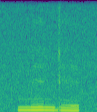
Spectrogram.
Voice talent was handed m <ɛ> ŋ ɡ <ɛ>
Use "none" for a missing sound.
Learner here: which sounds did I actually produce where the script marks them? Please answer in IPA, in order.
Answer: ɪ, ɪ

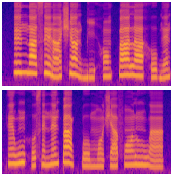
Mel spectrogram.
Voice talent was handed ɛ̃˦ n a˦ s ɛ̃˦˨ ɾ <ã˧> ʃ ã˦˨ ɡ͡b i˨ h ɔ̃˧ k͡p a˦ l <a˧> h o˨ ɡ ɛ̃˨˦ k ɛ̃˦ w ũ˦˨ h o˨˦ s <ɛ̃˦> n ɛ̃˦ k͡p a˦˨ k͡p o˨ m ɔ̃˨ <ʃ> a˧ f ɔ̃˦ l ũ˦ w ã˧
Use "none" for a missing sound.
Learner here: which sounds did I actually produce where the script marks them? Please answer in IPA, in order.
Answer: ã˨˦, a˧, ɛ̃˧, ʃ

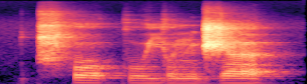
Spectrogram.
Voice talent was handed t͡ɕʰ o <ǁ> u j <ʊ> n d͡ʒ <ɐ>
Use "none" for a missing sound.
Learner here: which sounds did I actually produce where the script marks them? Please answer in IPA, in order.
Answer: k, ʊ, ɐ

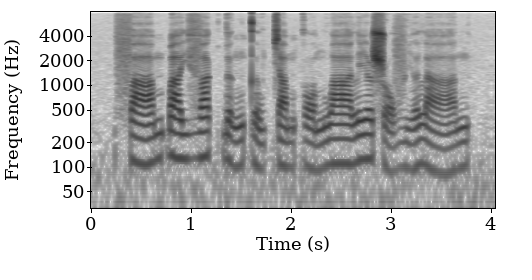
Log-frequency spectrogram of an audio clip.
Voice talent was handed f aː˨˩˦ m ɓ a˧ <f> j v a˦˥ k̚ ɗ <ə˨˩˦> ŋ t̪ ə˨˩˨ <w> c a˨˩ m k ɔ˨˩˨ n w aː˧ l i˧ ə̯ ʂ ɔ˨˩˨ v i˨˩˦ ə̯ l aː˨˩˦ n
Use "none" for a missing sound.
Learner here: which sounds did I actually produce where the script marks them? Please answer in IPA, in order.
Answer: none, ə˨˩˦, w

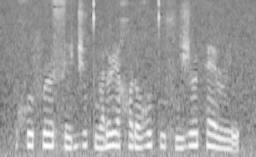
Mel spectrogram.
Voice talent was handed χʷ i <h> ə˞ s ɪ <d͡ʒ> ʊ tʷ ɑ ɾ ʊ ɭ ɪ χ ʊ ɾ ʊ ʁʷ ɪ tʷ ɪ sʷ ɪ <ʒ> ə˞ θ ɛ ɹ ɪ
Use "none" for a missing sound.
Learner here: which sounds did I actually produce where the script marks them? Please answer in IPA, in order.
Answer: f, d͡ʒ, ʒ

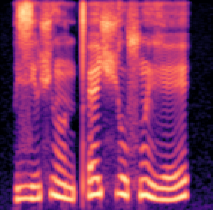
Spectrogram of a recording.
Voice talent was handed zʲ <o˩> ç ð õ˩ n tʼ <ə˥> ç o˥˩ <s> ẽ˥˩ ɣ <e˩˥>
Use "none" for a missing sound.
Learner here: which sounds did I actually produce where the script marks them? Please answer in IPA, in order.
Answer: o˩˥, ɛ˥, sʷ, e˩˥

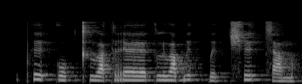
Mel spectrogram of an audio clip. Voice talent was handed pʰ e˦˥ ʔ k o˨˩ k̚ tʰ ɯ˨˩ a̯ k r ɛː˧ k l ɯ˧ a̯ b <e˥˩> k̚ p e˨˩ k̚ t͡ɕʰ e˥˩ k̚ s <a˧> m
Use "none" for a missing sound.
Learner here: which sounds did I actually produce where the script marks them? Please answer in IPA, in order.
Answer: e˥˩, a˧

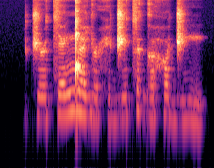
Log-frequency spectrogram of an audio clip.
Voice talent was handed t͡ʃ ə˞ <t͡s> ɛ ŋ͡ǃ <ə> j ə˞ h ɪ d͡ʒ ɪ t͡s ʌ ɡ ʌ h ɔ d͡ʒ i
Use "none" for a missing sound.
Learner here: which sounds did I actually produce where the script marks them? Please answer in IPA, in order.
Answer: t͡s, æ

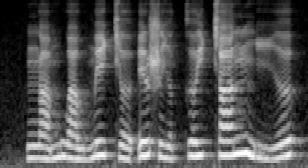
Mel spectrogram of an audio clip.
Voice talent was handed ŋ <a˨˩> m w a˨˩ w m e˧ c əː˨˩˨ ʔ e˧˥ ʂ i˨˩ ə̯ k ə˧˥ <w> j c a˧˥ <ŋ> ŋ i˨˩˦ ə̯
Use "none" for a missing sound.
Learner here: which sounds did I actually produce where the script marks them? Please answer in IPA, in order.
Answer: a˨˩˦, none, n

